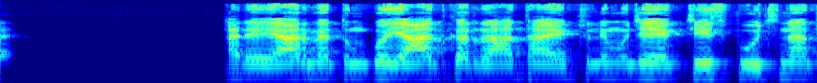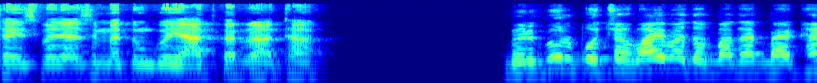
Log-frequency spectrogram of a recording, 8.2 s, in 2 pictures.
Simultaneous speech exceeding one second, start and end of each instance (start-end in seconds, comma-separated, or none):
none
